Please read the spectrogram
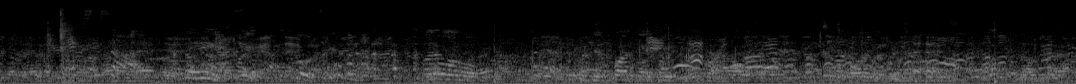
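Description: Many voices overlapping at an Australian rules football game, players and spectators calling and chatting over one another with no single voice clear. A single sharp knock comes about half a second in.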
